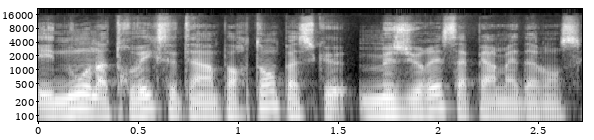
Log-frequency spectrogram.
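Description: A man speaks at a very fast pace with lively intonation. The recording is very clean, with a silent background. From Niger. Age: 30s. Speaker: corporate CSR manager. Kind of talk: interview. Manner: hesitant, repeats words.

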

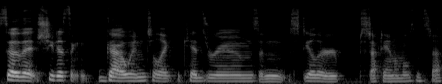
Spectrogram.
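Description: A woman's very deep, low voice at a moderate pace with fairly even intonation on a very clean recording with a silent background. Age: 30s. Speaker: podcast co-host. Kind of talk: casual chat with storytelling.

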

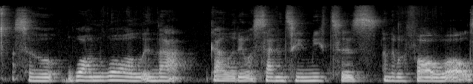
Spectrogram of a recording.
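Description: A woman with a north Welsh accent, amid audible room echo and noticeable background noise. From Wales, Anglesey. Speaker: artist. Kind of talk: casual chat. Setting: home studio.

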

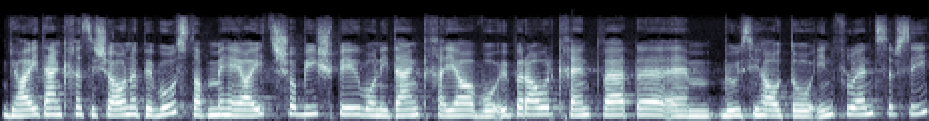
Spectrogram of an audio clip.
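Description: A woman with a plain, everyday voice and a fairly high pitch talks at a fairly quick pace with hardly any pauses, very even loudness and fairly even intonation against a quiet background. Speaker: former professional footballer. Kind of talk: casual interview.

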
